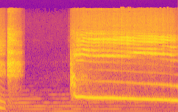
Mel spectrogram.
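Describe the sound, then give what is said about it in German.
A person howls like a wolf: one long, loud, sustained wail that slowly sinks in pitch, following a short breathy burst and a brief pause. “I'm the wolf, yeah! I am the wolf!”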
